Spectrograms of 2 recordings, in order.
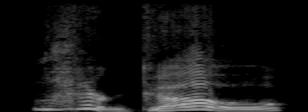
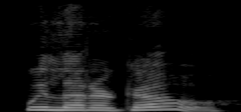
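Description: First: Slow, loud, incredulous shout; outraged cry. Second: High, self-satisfied report; complacent. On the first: Hook hearing the captive was freed, crying out. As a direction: shout it back in disbelief. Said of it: "cried Hook". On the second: Smee telling Hook of the release, complacent. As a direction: report it as a job done. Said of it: "Smee answered complacently". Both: A narrator's reading.

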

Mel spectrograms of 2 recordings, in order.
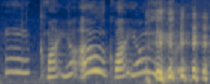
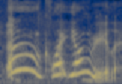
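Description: First: Put-on high, airy old-lady voice, much higher; Miss Slocum imitation. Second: Put-on high, slow prim old-lady voice; Miss Slocum imitation. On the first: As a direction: do a prim old lady, pitched way up. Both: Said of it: "he was like".

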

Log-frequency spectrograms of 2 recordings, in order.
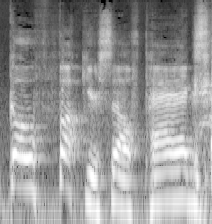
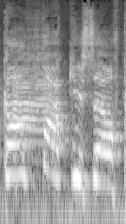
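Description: First: Slow, slightly higher mock yell; drawn-out retold shout at the catcher. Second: Mock shout, much higher. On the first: Dad at the game telling off Pags, a mild mock yell. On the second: Dad in front of the kids yelling at Pags, a hammed-up shout. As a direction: yell it across the dugout. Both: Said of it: "Just shouts it".

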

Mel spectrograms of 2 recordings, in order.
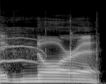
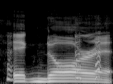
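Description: First: Slow, unbothered brush-off; slow lazy brush-off; offhand dismissal. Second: Slow, detached voice from nowhere; slow eerie off-screen voice; disembodied voice. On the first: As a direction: wave it away without looking up. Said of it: "he's like". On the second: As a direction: drag the words out like a distant off-screen voice. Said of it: "hear a dismembered voice say". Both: Retold or imitated.

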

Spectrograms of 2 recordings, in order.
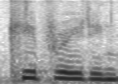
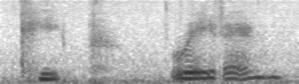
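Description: First: Said in the usual way. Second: Slow, hushed Keep reading; slow soft urging. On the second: Acted. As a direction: Keep reading said slowly and much softer. Lover urging her on.

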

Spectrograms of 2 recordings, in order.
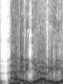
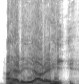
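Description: First: Fast, laughing repeat. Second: Said in the usual way. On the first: Real, not acted. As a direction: laugh it off quickly.

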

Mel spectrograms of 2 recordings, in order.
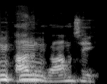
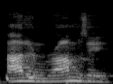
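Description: First: Loud, dramatic reveal of the name; big announcement. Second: Slowed down, letting the name land; slow emphatic repeat. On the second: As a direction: repeat the name slowly for effect. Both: Real, not acted. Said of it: "strap yourselves in".

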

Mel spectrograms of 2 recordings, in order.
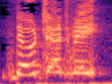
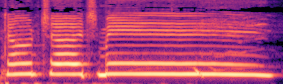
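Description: First: Quick, very high-pitched mock yelp; mock scream. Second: Long, high-pitched comic wail; drawn-out mock scream. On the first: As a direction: blurt it out in a high, panicky squeal. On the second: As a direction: stretch the last word into a wailing scream. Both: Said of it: "I'm just screaming in the background".

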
